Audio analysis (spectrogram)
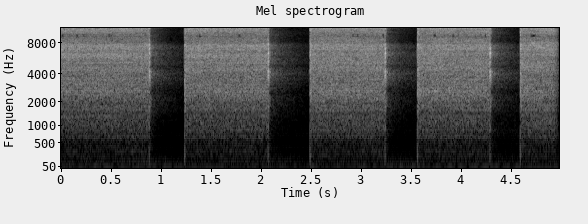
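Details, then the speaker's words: Nissan Patrol Y61 RE4R03A automatic transmission, normally open solenoid bench-tested with compressed air: steady air hiss cut off by sharp clicks into clean silence when powered, solenoid sealing properly with no leak. "see that i don't know if you can hear it the clicking of this once it's click it shut down the line yeah that's good because it's not leaking and on the other side also"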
